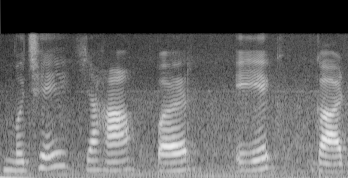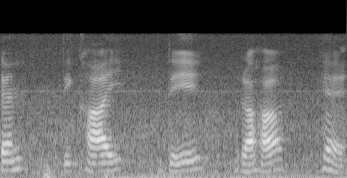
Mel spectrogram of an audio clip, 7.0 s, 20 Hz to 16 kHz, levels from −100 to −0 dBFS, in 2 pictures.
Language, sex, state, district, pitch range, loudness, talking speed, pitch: Hindi, female, Madhya Pradesh, Katni, 155-190 Hz, -18 LUFS, 80 wpm, 170 Hz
